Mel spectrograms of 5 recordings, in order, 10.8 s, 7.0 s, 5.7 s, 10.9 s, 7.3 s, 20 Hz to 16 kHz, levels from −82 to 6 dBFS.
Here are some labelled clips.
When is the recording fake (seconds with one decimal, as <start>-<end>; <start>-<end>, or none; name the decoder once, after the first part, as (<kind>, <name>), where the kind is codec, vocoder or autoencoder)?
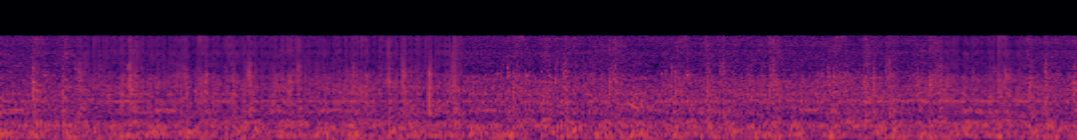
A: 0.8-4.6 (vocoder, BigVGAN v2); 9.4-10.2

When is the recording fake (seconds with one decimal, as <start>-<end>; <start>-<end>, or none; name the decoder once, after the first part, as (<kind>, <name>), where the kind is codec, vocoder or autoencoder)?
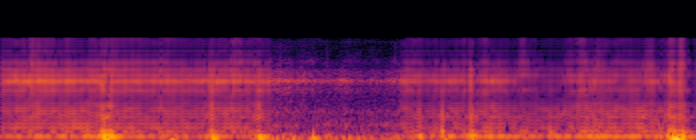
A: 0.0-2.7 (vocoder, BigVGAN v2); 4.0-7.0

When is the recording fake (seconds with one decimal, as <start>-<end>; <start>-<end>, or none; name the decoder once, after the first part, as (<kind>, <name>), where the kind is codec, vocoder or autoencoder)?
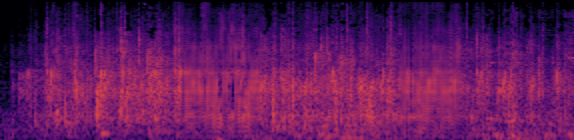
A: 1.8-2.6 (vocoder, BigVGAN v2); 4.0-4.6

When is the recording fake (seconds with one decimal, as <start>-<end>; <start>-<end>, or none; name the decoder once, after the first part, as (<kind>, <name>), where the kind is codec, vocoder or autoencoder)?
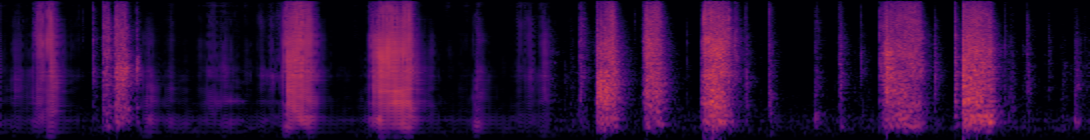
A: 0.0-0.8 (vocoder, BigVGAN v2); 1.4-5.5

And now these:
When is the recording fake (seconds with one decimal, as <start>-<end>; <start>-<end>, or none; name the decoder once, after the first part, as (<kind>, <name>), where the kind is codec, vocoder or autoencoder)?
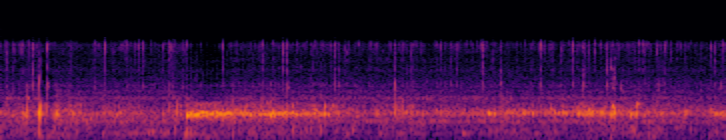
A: 1.5-3.7 (vocoder, BigVGAN v2)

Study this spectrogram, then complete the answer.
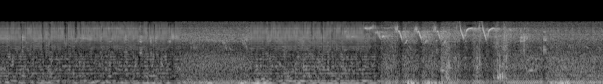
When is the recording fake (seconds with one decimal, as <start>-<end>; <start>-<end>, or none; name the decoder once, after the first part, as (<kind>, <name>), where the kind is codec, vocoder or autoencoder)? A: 0.0-1.8 (vocoder, BigVGAN v2); 2.5-3.8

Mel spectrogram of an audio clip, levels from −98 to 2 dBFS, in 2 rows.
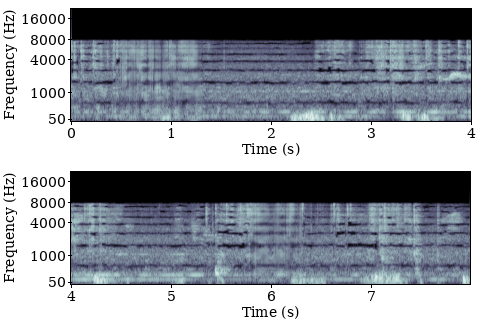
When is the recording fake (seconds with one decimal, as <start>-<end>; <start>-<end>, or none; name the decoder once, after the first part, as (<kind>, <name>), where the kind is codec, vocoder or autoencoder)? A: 0.5-1.3 (vocoder, BigVGAN v2); 5.8-6.3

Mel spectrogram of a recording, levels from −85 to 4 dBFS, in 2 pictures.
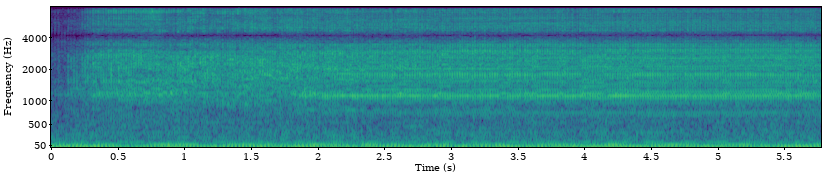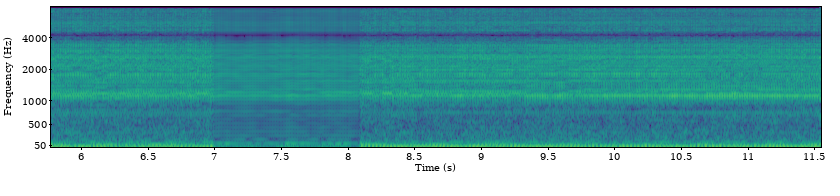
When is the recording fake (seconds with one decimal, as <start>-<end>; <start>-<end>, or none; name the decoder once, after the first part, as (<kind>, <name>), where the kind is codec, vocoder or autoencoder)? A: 7.0-8.1 (vocoder, BigVGAN v2)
